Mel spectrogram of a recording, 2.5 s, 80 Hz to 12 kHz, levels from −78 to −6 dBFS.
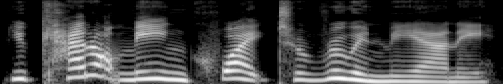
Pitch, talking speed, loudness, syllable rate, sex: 260 Hz, 190 wpm, -16 LUFS, 4.6 syllables/s, female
